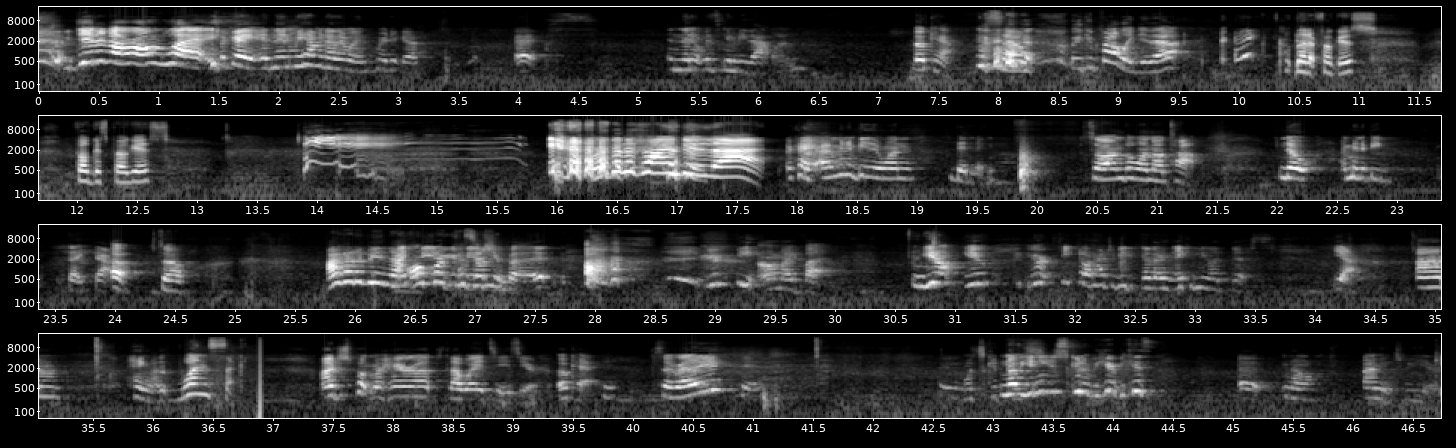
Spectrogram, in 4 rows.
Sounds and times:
Inside, small room: 0.0 - 46.7.

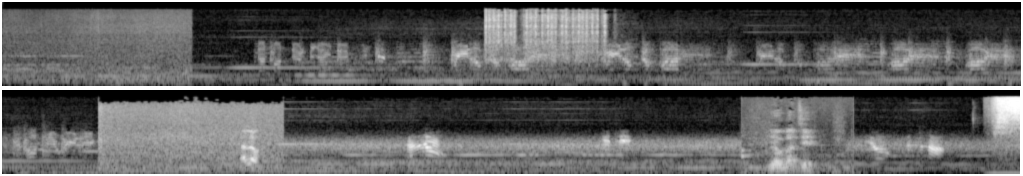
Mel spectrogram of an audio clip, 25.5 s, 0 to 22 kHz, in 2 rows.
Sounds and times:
Speech: 3.2 - 4.8, 15.7 - 16.0, 17.8 - 18.3, 22.2 - 24.6.

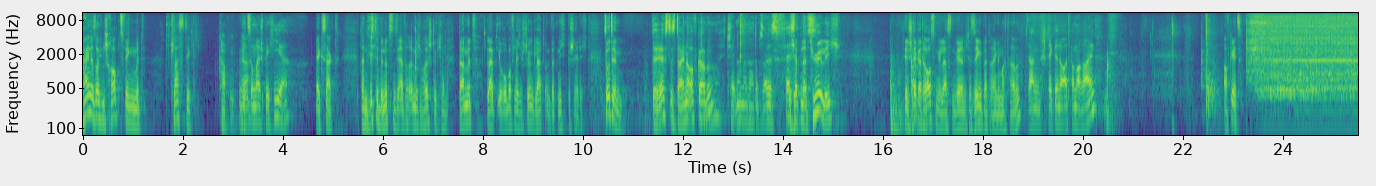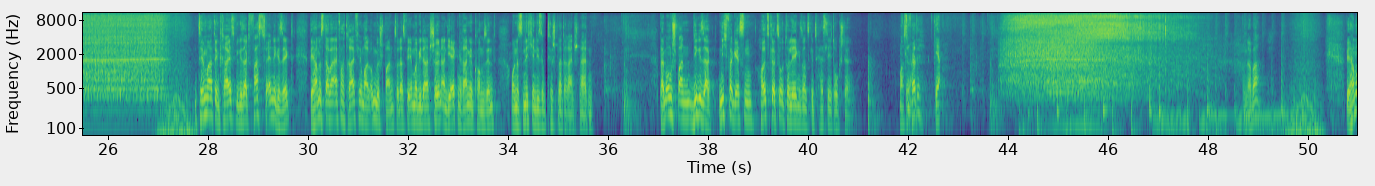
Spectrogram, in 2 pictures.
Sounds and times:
Drill: 23.2 - 27.7, 43.8 - 48.5.

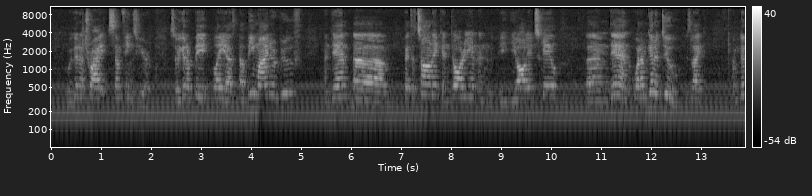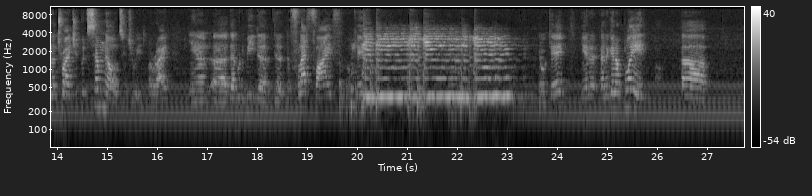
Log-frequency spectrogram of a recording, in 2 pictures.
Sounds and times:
Speech: 0.3 - 20.3, 23.6 - 27.1
Music: 19.8 - 23.7.

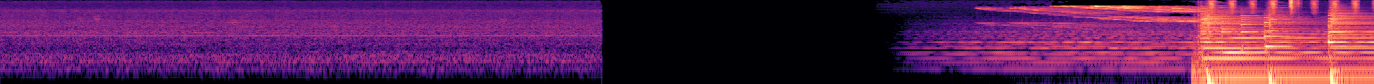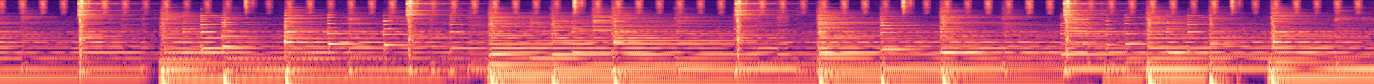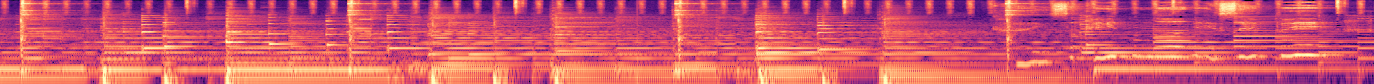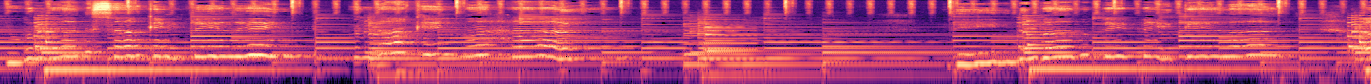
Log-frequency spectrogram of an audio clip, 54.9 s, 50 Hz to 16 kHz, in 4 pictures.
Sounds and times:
New-age music: 9.0 - 54.9.

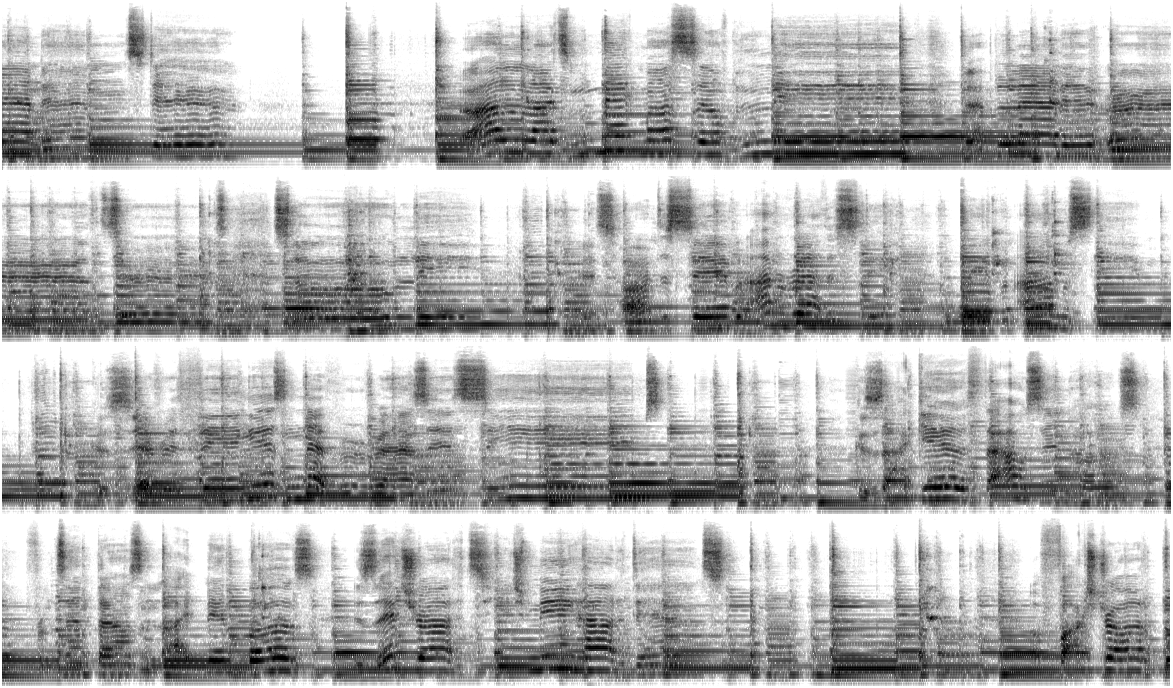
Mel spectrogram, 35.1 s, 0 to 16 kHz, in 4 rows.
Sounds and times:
Music: 0.0 - 35.0.

